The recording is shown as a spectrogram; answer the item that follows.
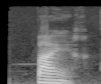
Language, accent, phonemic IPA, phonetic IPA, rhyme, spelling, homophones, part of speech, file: French, Quebec, /pɛʁ/, [paɛ̯ʁ], -ɛʁ, père, pair / paire / paires / pairs / perd / perds / pères, noun, Qc-père.ogg
- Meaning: 1. father (parent) 2. father (clergyman) 3. Sr. (senior) (postnominal title used to indicate a father that shares the same name as the son)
